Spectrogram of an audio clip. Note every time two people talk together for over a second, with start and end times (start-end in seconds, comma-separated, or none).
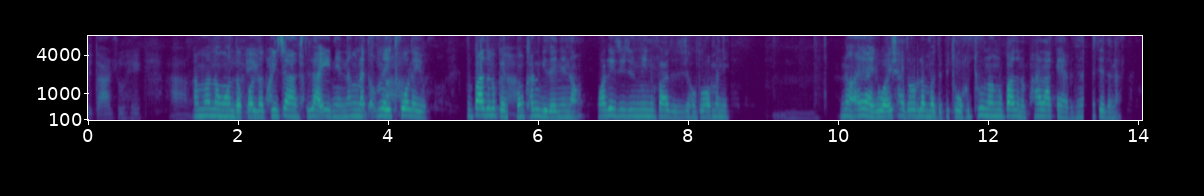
none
